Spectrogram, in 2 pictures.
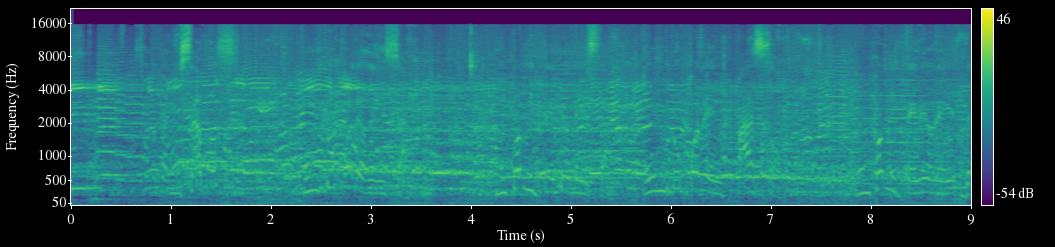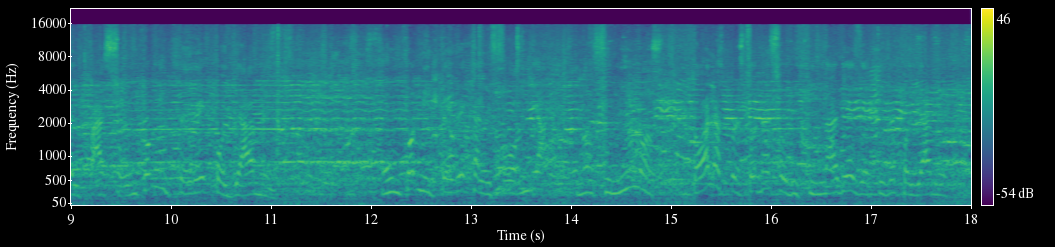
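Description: Crowd of many people talking at once, a steady babble of overlapping voices, with music playing underneath.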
